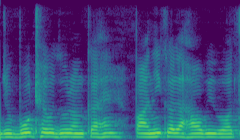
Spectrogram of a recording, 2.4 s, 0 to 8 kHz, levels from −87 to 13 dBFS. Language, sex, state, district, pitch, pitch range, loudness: Hindi, female, Uttar Pradesh, Budaun, 205 Hz, 200-215 Hz, -12 LUFS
